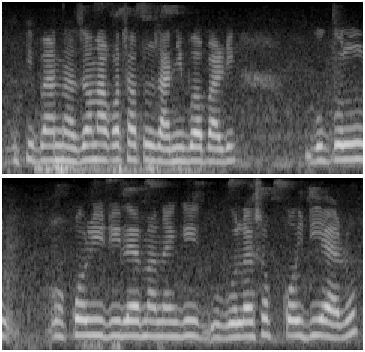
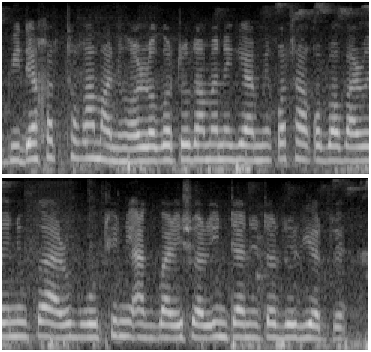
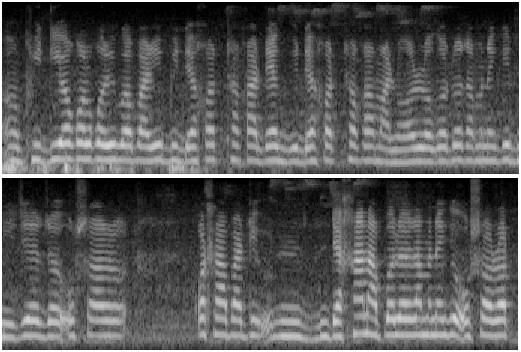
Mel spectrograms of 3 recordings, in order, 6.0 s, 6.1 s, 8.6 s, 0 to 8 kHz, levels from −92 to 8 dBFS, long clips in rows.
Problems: background sounds at intervals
